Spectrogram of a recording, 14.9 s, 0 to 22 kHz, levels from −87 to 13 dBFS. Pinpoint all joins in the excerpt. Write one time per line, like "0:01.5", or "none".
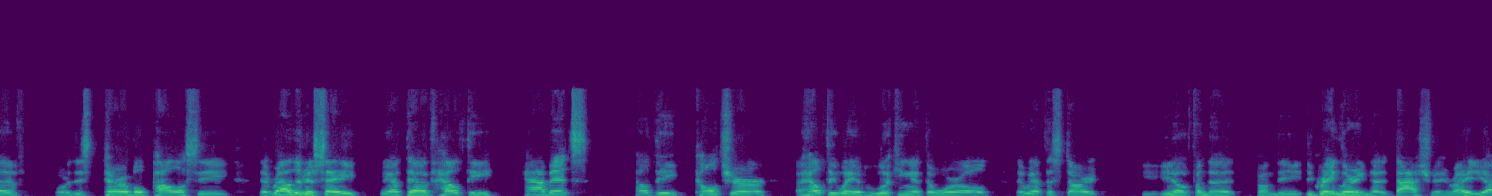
none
